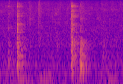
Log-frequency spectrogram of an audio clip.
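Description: Chopped capsicum and Schezwan sauce sizzling steadily in oil in a stainless steel frying pan, with two sharp clinks of kitchenware about a second apart.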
